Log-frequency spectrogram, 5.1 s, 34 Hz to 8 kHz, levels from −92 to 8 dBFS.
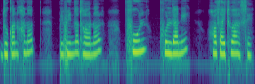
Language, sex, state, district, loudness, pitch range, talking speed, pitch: Assamese, female, Assam, Kamrup Metropolitan, -17 LUFS, 240-270 Hz, 95 wpm, 255 Hz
